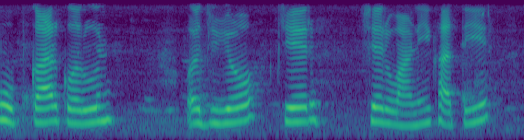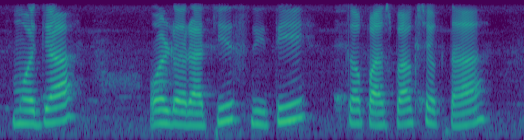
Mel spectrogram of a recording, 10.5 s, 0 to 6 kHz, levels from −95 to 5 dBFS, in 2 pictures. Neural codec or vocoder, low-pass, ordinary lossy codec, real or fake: none; 5.4 kHz; none; real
